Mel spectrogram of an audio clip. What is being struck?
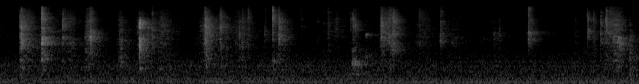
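Paint layer on a concrete wall.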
